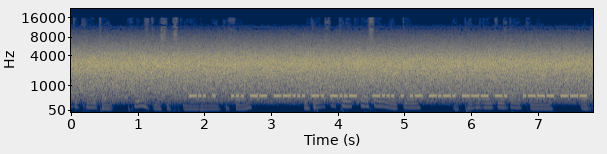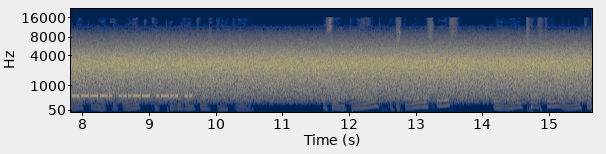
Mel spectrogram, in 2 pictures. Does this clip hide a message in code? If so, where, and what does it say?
Yes: Morse code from 1.7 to 9.7 s, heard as a keyed tone, machine-sent, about 34 wpm, 520 Hz, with radio hiss, a squelch burst at the end and speech in English. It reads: DE SM7NX BEACON JO93LI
